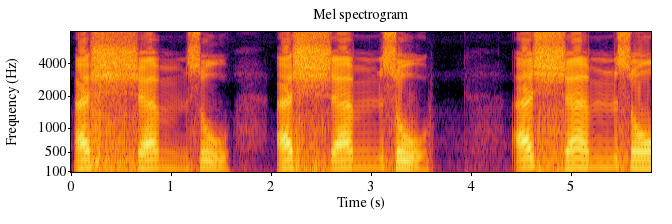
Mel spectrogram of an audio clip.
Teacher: langsung ke huruf syin makhrajnya dari tengah lidah kita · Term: huruf shin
